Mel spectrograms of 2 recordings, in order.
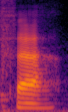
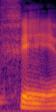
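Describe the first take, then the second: First: The letter name ends in an 'a' vowel. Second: The letter name ends in an 'e' vowel. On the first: This is the Arabic way of naming the letter. "And in Arabic, we say fa" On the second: This is the Persian way of naming the letter. "Fe is in Persian, we say fe"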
